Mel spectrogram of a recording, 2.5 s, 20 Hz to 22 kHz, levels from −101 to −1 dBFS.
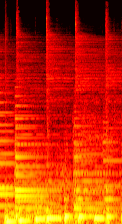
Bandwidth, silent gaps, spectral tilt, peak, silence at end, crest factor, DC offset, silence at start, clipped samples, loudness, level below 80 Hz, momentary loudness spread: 16.5 kHz; none; -8.5 dB/octave; -8 dBFS; 0 s; 12 dB; 0.1%; 0 s; under 0.1%; -22 LUFS; -30 dBFS; 3 LU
